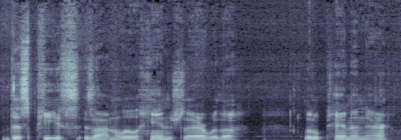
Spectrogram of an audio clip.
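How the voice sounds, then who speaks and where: A man with a mellow bass voice talks at a normal speed, hosting a toy-building channel and guiding viewers through a build one step at a time. He keeps it chatty and plain with playful asides, and the recording has no room sound.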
